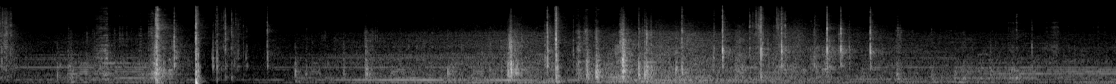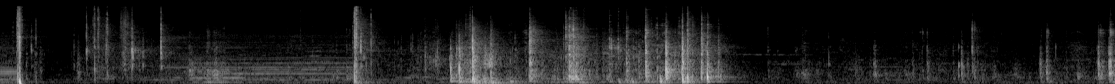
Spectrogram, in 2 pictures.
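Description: A mains soldering iron run from a battery inverter hums with a steady buzz, because the inverter does not put out a clean sine wave. Sharp snaps of a spring desoldering pump and clicks from the circuit board being handled sound over the hum. The hum stops a few seconds before the end.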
